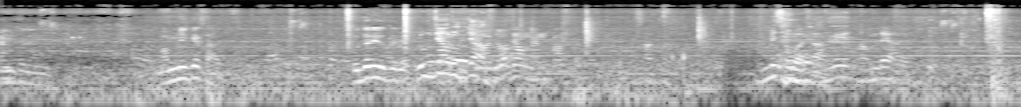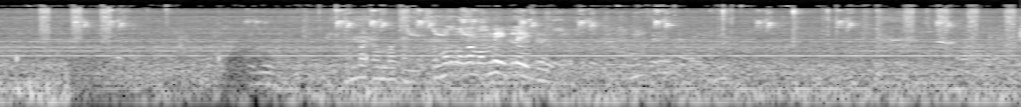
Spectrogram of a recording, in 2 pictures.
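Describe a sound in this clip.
Several men and women call out and talk at once nearby, outdoors.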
